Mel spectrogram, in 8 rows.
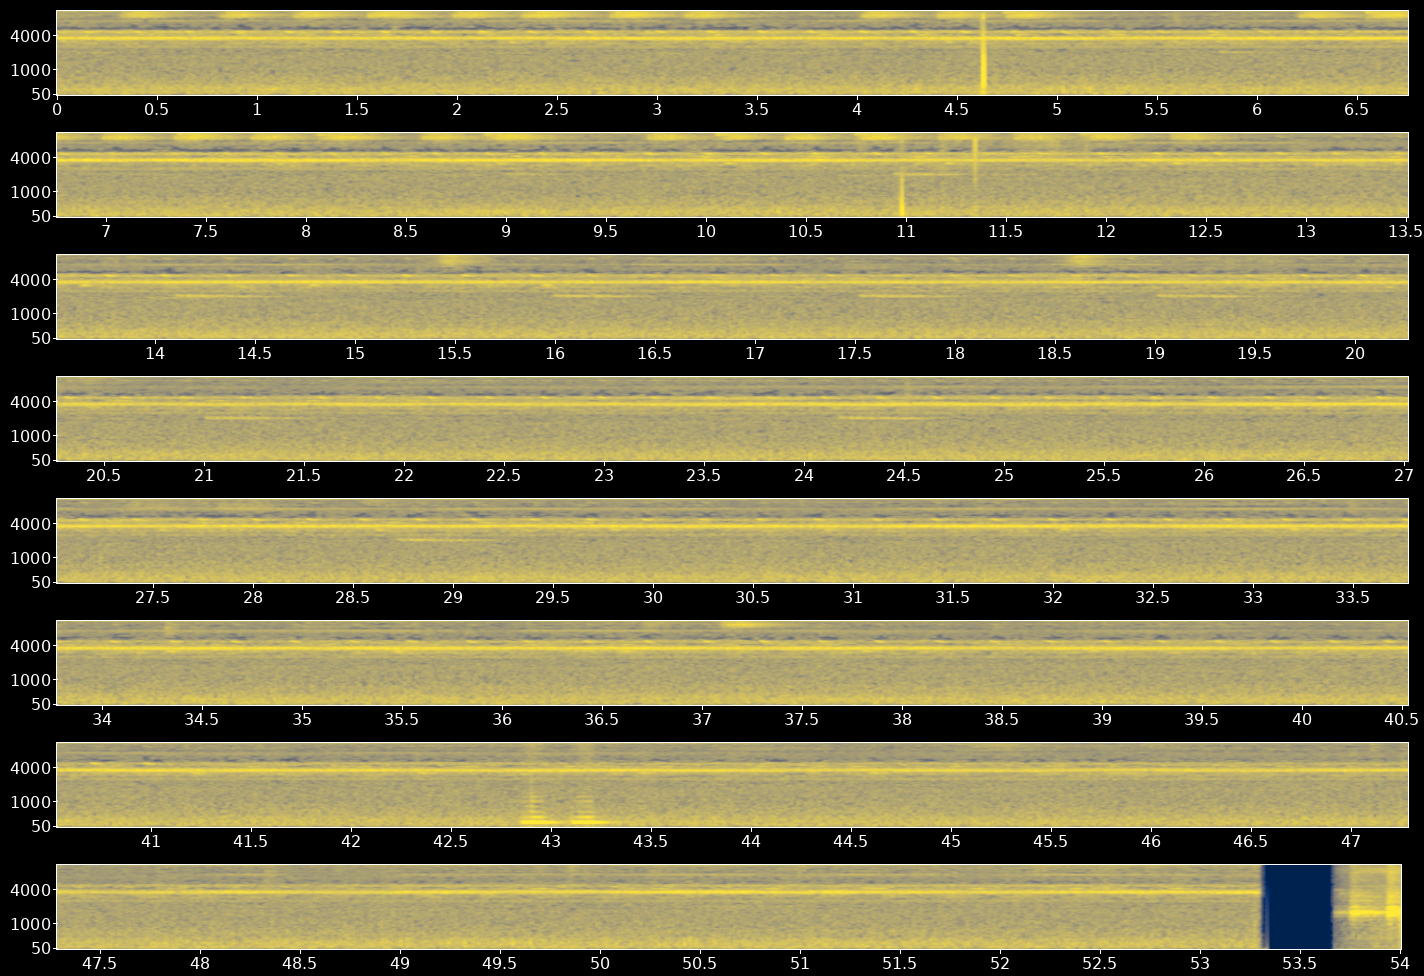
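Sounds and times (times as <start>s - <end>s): soft short chirps: 42.9s - 43.3s
cicada buzzing: 42.9s - 43.4s, 53.7s - 54.0s.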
